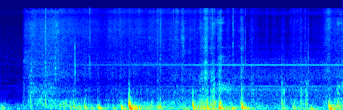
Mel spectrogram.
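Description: Aerial fireworks shells bursting at a distance: a series of low booms, the loudest about two and a half seconds in, several more a second or two later and another near the end.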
